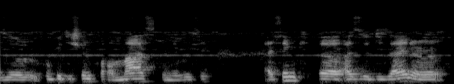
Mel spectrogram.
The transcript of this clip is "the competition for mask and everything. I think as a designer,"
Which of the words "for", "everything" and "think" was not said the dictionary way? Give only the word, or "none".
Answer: everything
